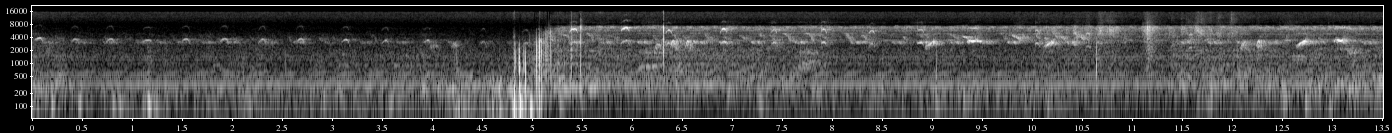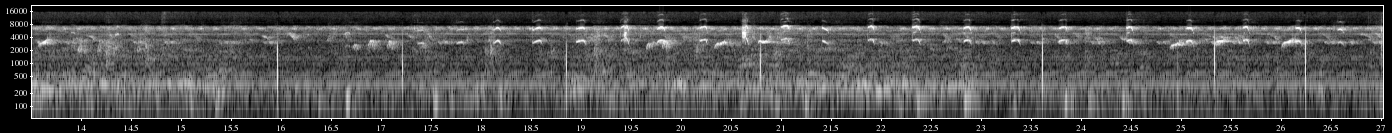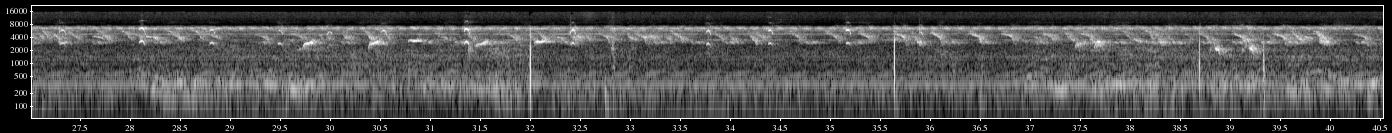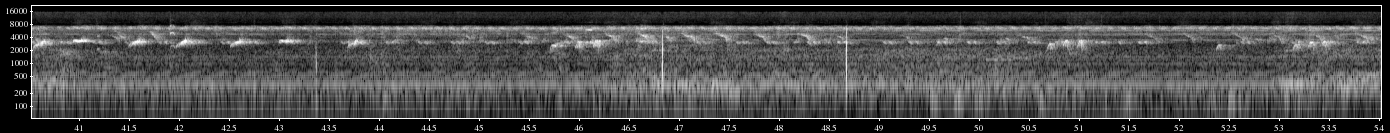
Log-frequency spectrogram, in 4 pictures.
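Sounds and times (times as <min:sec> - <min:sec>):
small birds chirping: 0:00.0 - 0:54.0
sharp clicks: 0:23.3 - 0:27.4.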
